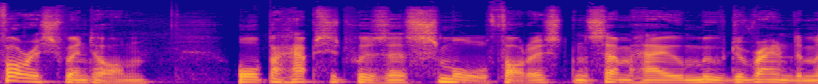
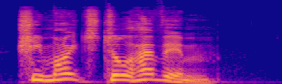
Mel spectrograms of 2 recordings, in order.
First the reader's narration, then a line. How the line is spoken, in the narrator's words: said Tiffany, gripping the panhandle nervously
